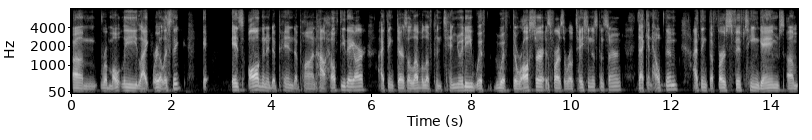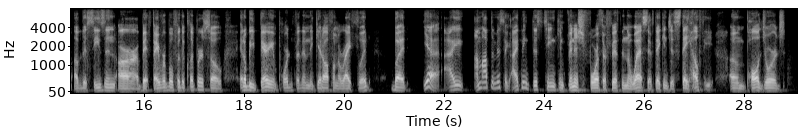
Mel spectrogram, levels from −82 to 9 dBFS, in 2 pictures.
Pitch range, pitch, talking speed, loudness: 95-120 Hz, 105 Hz, 195 wpm, -18 LUFS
